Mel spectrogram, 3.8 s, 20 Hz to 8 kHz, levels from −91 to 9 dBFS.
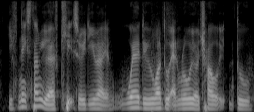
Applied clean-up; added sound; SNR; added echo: neural separator model SepFormer DNS4.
